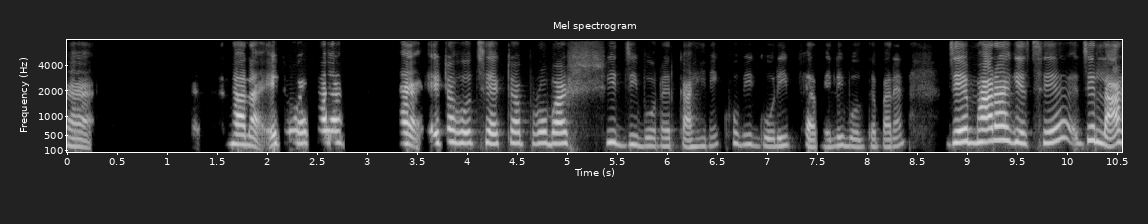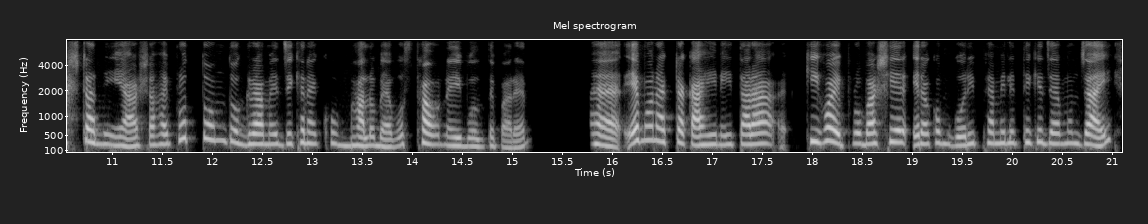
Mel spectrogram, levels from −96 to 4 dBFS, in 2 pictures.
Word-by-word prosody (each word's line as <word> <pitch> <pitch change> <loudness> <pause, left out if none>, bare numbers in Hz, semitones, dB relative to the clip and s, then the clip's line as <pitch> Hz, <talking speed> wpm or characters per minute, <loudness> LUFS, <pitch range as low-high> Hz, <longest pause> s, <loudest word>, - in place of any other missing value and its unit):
হ্যাঁ 200 -5 -1 1.3
এ - - -22
না, 260 - +8
না, - - +5 0.2
এটা 285 +3 0 0.2
একটা 305 +2 +1 0.8
হ্যাঁ 280 -1 +7 0.2
এটা 325 +3 +2
হচ্ছে 290 +2 0
একটা 285 +2 -2 0.2
প্রবাসী 285 +2 0 0.2
জীবনের 215 -3 -6
কাহিনী 200 +4 -5
খুবই 255 -3 -7
গরীব 210 +3 -4
ফ্যামিলি 190 +3 -4
বলতে 195 0 -9
পারেন। 200 +5 -7 0.5
যে 305 - +8 0.2
মারা 340 +3 +10
গেছে 290 0 0 0.4
যে 365 - +2
লাশটা 325 +2 +4
নিয়ে 240 -3 -5 0.2
আসা 235 +2 -6
হয় 255 0 -4
প্রত্যন্ত 400 -3 -4 0.2
গ্রামে 265 -1 +1
যেখানে 285 +1 -4
খুব 280 -3 -8 0.2
ভালো 225 0 0
ব্যবস্থাও 245 +8 -1
নেই 220 -1 -2
বলতে 200 +1 -7
পারেন। 175 +3 -8 0.7
হ্যাঁ 225 -7 +2 0.2
এমন 365 +1 -1
একটা 320 -1 -2
কাহিনী 245 +1 0 0.2
তারা 260 +1 +3 0.2
অ্যা - - -18 0.2
কি 335 -1 +2
হয় 335 -5 +4
প্রবাসী 275 +3 -1 0.2
এরকম 270 +2 -3
গরীব 250 +5 -3
ফ্যামিলি 290 +1 -4
থেকে 310 +1 -4
যেমন 280 +1 -4
যায় 230 -3 +3
265 Hz, 140 wpm, -20 LUFS, 220-295 Hz, 1.3 s, মারা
